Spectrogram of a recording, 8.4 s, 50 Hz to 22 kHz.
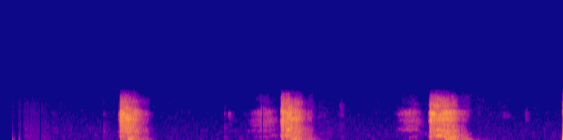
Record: {"exhalation_length": "8.4 s", "exhalation_amplitude": 32433, "exhalation_signal_mean_std_ratio": 0.31, "survey_phase": "beta (2021-08-13 to 2022-03-07)", "age": "65+", "gender": "Female", "wearing_mask": "No", "symptom_none": true, "smoker_status": "Ex-smoker", "respiratory_condition_asthma": false, "respiratory_condition_other": false, "recruitment_source": "REACT", "submission_delay": "1 day", "covid_test_result": "Negative", "covid_test_method": "RT-qPCR", "influenza_a_test_result": "Negative", "influenza_b_test_result": "Negative"}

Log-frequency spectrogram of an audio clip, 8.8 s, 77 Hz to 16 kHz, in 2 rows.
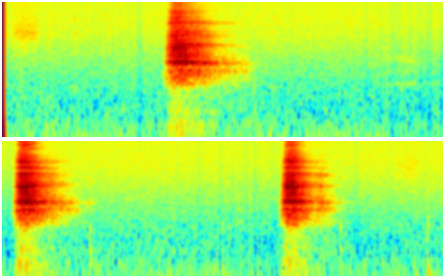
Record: {"exhalation_length": "8.8 s", "exhalation_amplitude": 187, "exhalation_signal_mean_std_ratio": 0.47, "survey_phase": "beta (2021-08-13 to 2022-03-07)", "age": "45-64", "gender": "Female", "wearing_mask": "No", "symptom_none": true, "smoker_status": "Never smoked", "respiratory_condition_asthma": false, "respiratory_condition_other": false, "recruitment_source": "REACT", "submission_delay": "1 day", "covid_test_result": "Negative", "covid_test_method": "RT-qPCR", "influenza_a_test_result": "Negative", "influenza_b_test_result": "Negative"}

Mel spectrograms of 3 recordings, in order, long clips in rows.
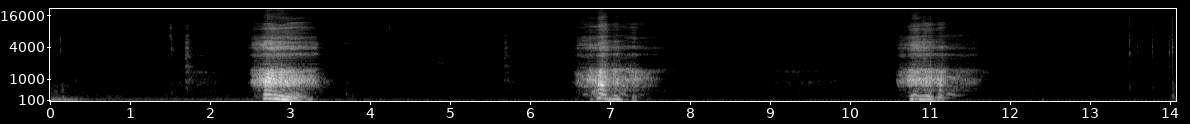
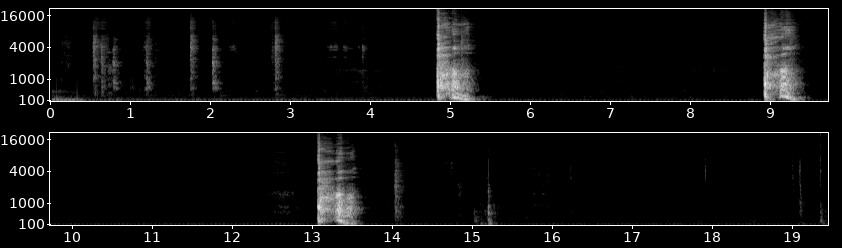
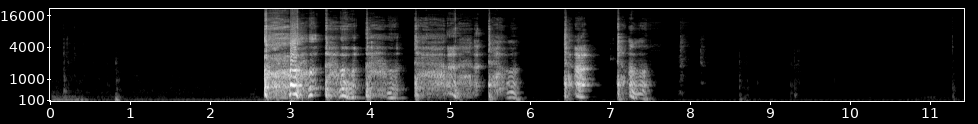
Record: {"exhalation_length": "14.1 s", "exhalation_amplitude": 22952, "exhalation_signal_mean_std_ratio": 0.27, "three_cough_length": "19.5 s", "three_cough_amplitude": 32768, "three_cough_signal_mean_std_ratio": 0.2, "cough_length": "11.4 s", "cough_amplitude": 32768, "cough_signal_mean_std_ratio": 0.33, "survey_phase": "beta (2021-08-13 to 2022-03-07)", "age": "65+", "gender": "Female", "wearing_mask": "No", "symptom_cough_any": true, "symptom_runny_or_blocked_nose": true, "symptom_diarrhoea": true, "smoker_status": "Ex-smoker", "respiratory_condition_asthma": false, "respiratory_condition_other": true, "recruitment_source": "REACT", "submission_delay": "1 day", "covid_test_result": "Negative", "covid_test_method": "RT-qPCR", "influenza_a_test_result": "Negative", "influenza_b_test_result": "Negative"}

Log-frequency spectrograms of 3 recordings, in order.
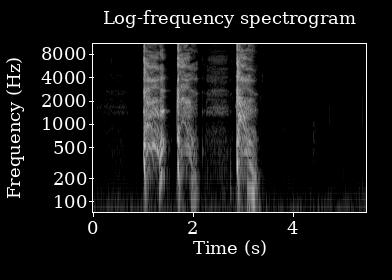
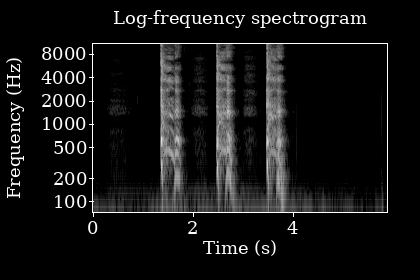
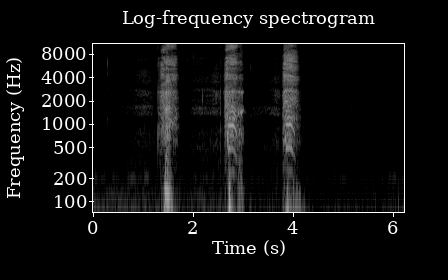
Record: {"cough_length": "5.5 s", "cough_amplitude": 25096, "cough_signal_mean_std_ratio": 0.33, "three_cough_length": "5.9 s", "three_cough_amplitude": 28638, "three_cough_signal_mean_std_ratio": 0.3, "exhalation_length": "6.2 s", "exhalation_amplitude": 4243, "exhalation_signal_mean_std_ratio": 0.33, "survey_phase": "alpha (2021-03-01 to 2021-08-12)", "age": "65+", "gender": "Male", "wearing_mask": "No", "symptom_cough_any": true, "symptom_fatigue": true, "symptom_onset": "3 days", "smoker_status": "Ex-smoker", "respiratory_condition_asthma": false, "respiratory_condition_other": false, "recruitment_source": "Test and Trace", "submission_delay": "2 days", "covid_test_result": "Positive", "covid_test_method": "RT-qPCR", "covid_ct_value": 18.9, "covid_ct_gene": "ORF1ab gene"}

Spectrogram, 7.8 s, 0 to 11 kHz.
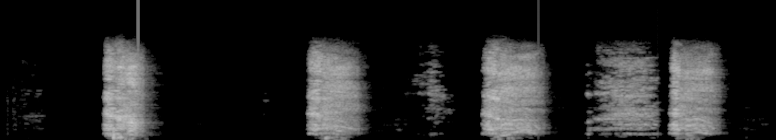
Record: {"exhalation_length": "7.8 s", "exhalation_amplitude": 25744, "exhalation_signal_mean_std_ratio": 0.36, "survey_phase": "beta (2021-08-13 to 2022-03-07)", "age": "18-44", "gender": "Male", "wearing_mask": "No", "symptom_none": true, "smoker_status": "Ex-smoker", "respiratory_condition_asthma": false, "respiratory_condition_other": false, "recruitment_source": "REACT", "submission_delay": "11 days", "covid_test_result": "Negative", "covid_test_method": "RT-qPCR"}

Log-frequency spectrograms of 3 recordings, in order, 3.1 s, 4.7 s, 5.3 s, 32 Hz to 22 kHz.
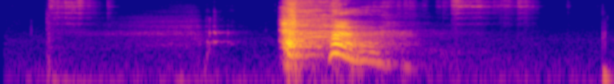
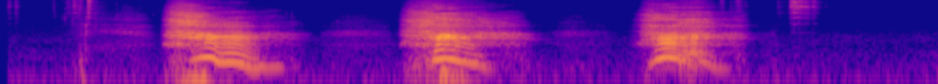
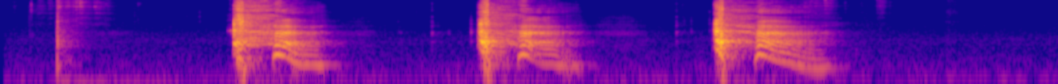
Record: {"cough_length": "3.1 s", "cough_amplitude": 32767, "cough_signal_mean_std_ratio": 0.24, "exhalation_length": "4.7 s", "exhalation_amplitude": 7100, "exhalation_signal_mean_std_ratio": 0.4, "three_cough_length": "5.3 s", "three_cough_amplitude": 32767, "three_cough_signal_mean_std_ratio": 0.28, "survey_phase": "beta (2021-08-13 to 2022-03-07)", "age": "65+", "gender": "Female", "wearing_mask": "No", "symptom_none": true, "smoker_status": "Never smoked", "respiratory_condition_asthma": false, "respiratory_condition_other": false, "recruitment_source": "REACT", "submission_delay": "4 days", "covid_test_result": "Negative", "covid_test_method": "RT-qPCR"}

